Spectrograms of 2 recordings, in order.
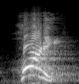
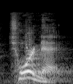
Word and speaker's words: Chorniak: MVP, Mike Horny. Oh No, that's not how you pronounce it. Mike Chorniak. Chorniak.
